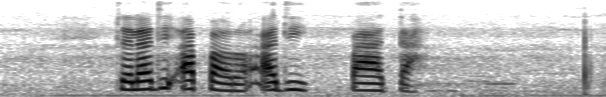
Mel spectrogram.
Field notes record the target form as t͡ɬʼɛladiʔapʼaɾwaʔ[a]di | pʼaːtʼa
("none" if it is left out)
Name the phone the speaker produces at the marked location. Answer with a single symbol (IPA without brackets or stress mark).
a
